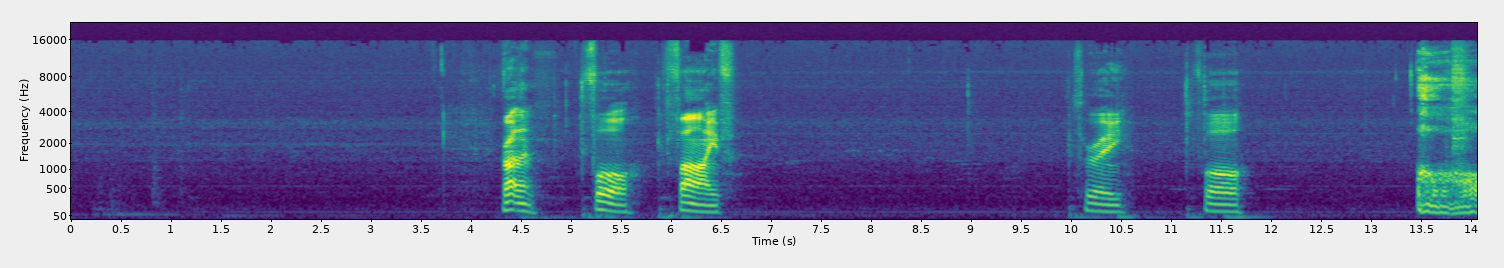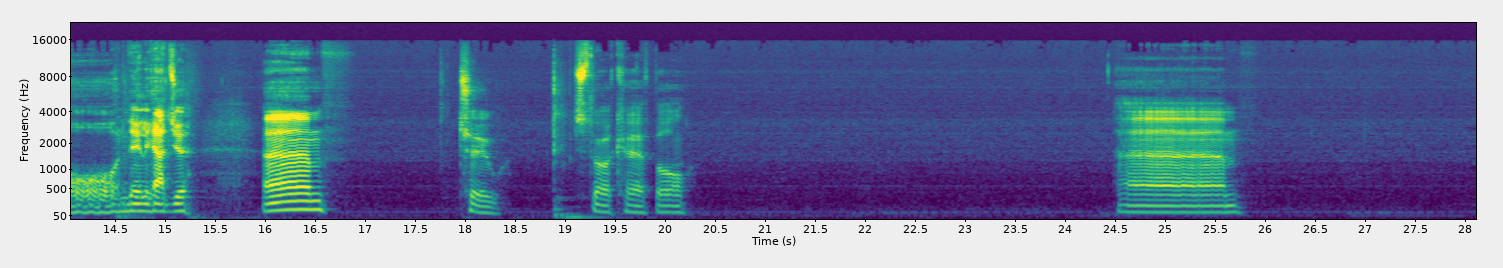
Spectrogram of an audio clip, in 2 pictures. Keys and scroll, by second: 5.2 4, 5.3 Return, 5.9 5, 6.1 Return, 10.1 3, 10.5 Return, 11.2 4, 11.7 Return, 19.0 Return.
